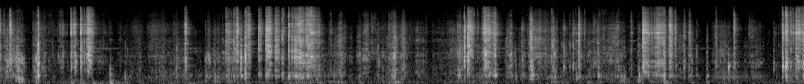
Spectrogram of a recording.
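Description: Utility knife slicing through a 10-inch woofer's fabric spider and paper cone, and the cone tearing as it is ripped away from the voice coil. There are about five separate scraping, tearing bursts with short pauses between them.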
